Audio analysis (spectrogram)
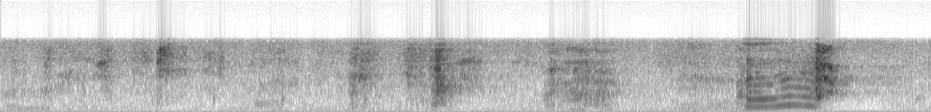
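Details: Two grown Shetland Sheepdogs playing wildly give a run of short sharp barks and yips, the last ones higher and ringing with a slight rise and fall, while a person calls to them.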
